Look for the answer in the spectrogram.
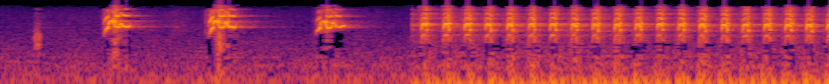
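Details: Long-tailed shrike tutoring recording for contest birds: three sharp, spaced high notes, then a rapid, even, buzzy trill of quickly repeated notes running to the end.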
